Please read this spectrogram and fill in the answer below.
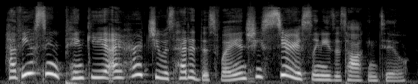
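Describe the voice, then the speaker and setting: A woman's voice: high-pitched, very animated, a little fast, mellow, dry recording, studio quality, pitched above the performer's own voice. A woman voicing an earnest, somewhat bossy young female pony, urgent in manner.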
